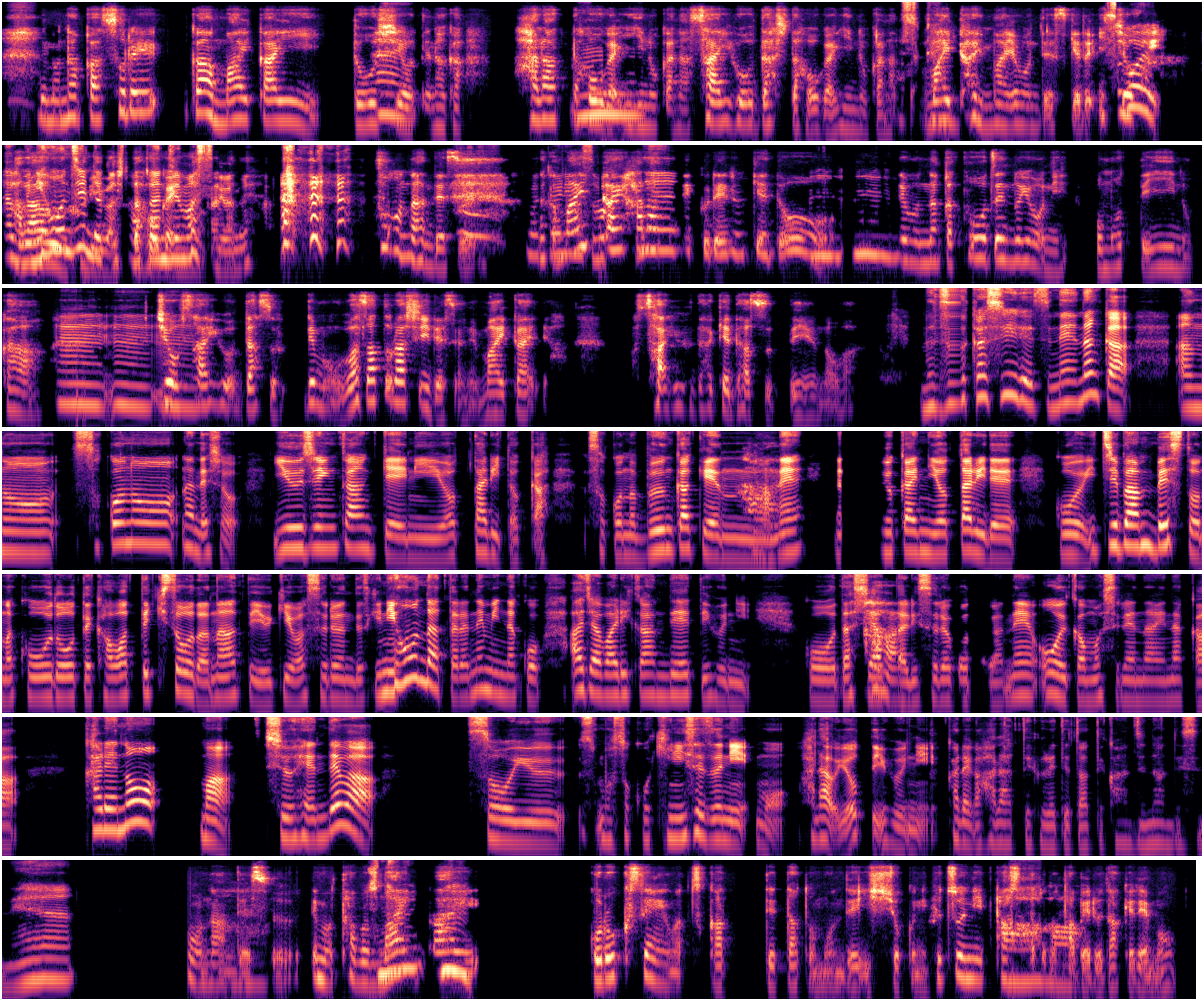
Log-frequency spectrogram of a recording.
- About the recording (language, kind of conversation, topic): Japanese, podcast, 旅先で出会った面白い人について聞かせていただけますか？
- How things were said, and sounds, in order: laugh; unintelligible speech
